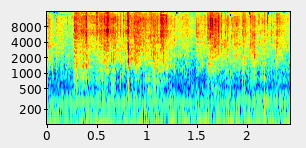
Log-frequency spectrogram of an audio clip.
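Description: Small plastic zip bags of diamond-painting drills crinkling and rustling in irregular little handling noises as they are picked up and shuffled around.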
